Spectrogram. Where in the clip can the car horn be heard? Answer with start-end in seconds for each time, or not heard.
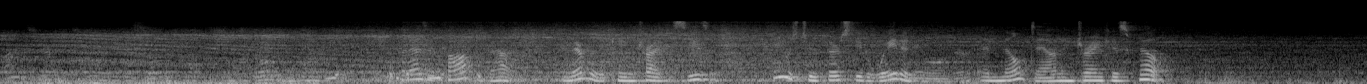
not heard.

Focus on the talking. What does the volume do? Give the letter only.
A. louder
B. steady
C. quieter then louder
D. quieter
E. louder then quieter
A.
